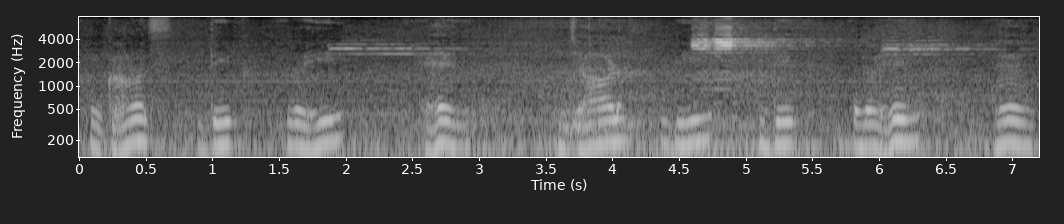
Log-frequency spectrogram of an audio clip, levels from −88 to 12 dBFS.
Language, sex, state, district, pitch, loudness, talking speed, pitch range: Hindi, male, Madhya Pradesh, Dhar, 165 Hz, -19 LUFS, 75 wpm, 160-170 Hz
